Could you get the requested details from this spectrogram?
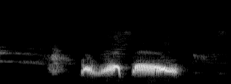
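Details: Lure-calling spotted dove in the thúc bổi manner gives a faint short note, then a loud two-part coo: a wobbling opening phrase and a smooth, sustained, slightly falling second note. No other sounds.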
